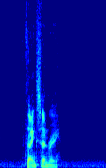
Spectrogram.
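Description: An elderly man speaks briefly.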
